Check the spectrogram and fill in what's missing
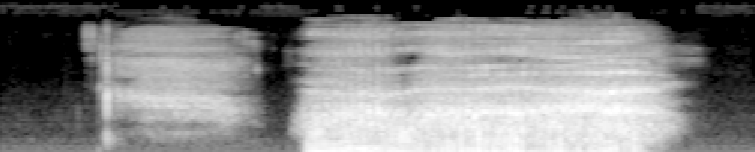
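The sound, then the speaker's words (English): A person imitates a growl: a brief breathy intake, then a loud, sustained, rough and rumbling low growl lasting about two seconds before cutting off. “So hopefully that's like a growl that like affects your body.”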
